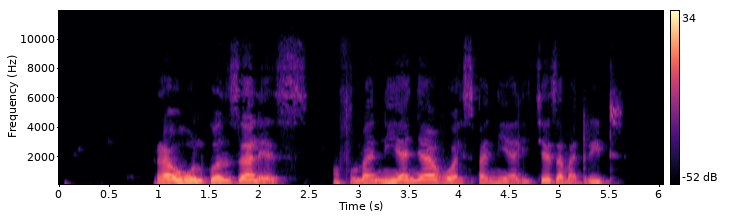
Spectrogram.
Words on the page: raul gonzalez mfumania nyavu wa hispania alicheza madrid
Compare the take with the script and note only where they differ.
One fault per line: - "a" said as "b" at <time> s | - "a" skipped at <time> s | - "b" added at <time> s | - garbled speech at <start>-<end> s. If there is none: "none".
none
